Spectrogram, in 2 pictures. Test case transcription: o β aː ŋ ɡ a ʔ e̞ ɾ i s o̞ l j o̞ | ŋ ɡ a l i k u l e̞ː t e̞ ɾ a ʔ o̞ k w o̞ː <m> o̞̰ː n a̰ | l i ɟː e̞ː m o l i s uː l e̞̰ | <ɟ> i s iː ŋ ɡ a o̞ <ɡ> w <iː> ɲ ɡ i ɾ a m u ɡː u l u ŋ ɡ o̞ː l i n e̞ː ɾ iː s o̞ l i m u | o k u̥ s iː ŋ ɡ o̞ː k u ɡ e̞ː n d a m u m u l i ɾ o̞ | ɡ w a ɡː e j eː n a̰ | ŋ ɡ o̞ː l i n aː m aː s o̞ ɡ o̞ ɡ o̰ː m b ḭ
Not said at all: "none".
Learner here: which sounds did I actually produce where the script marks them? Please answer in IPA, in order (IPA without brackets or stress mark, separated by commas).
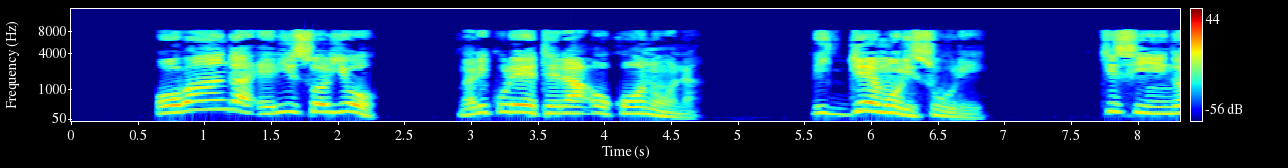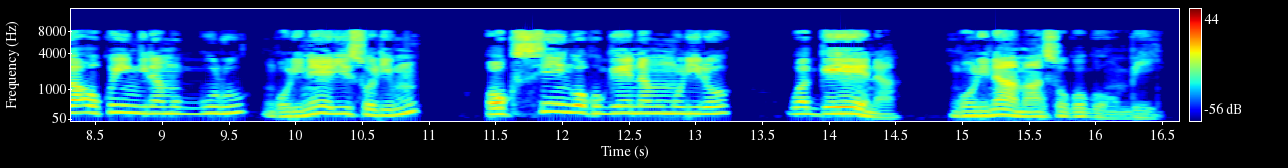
n, c, k, iː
